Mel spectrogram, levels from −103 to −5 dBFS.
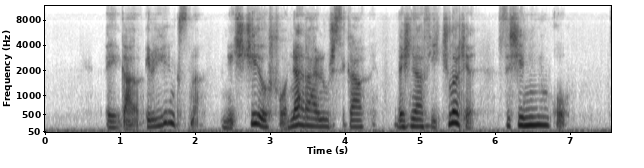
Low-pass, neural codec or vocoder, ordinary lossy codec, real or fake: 9.9 kHz; autoencoder, 22.05 kHz, a latent of 192 numbers a frame, VITS, trained on many speakers; Opus, 16 kbps; fake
